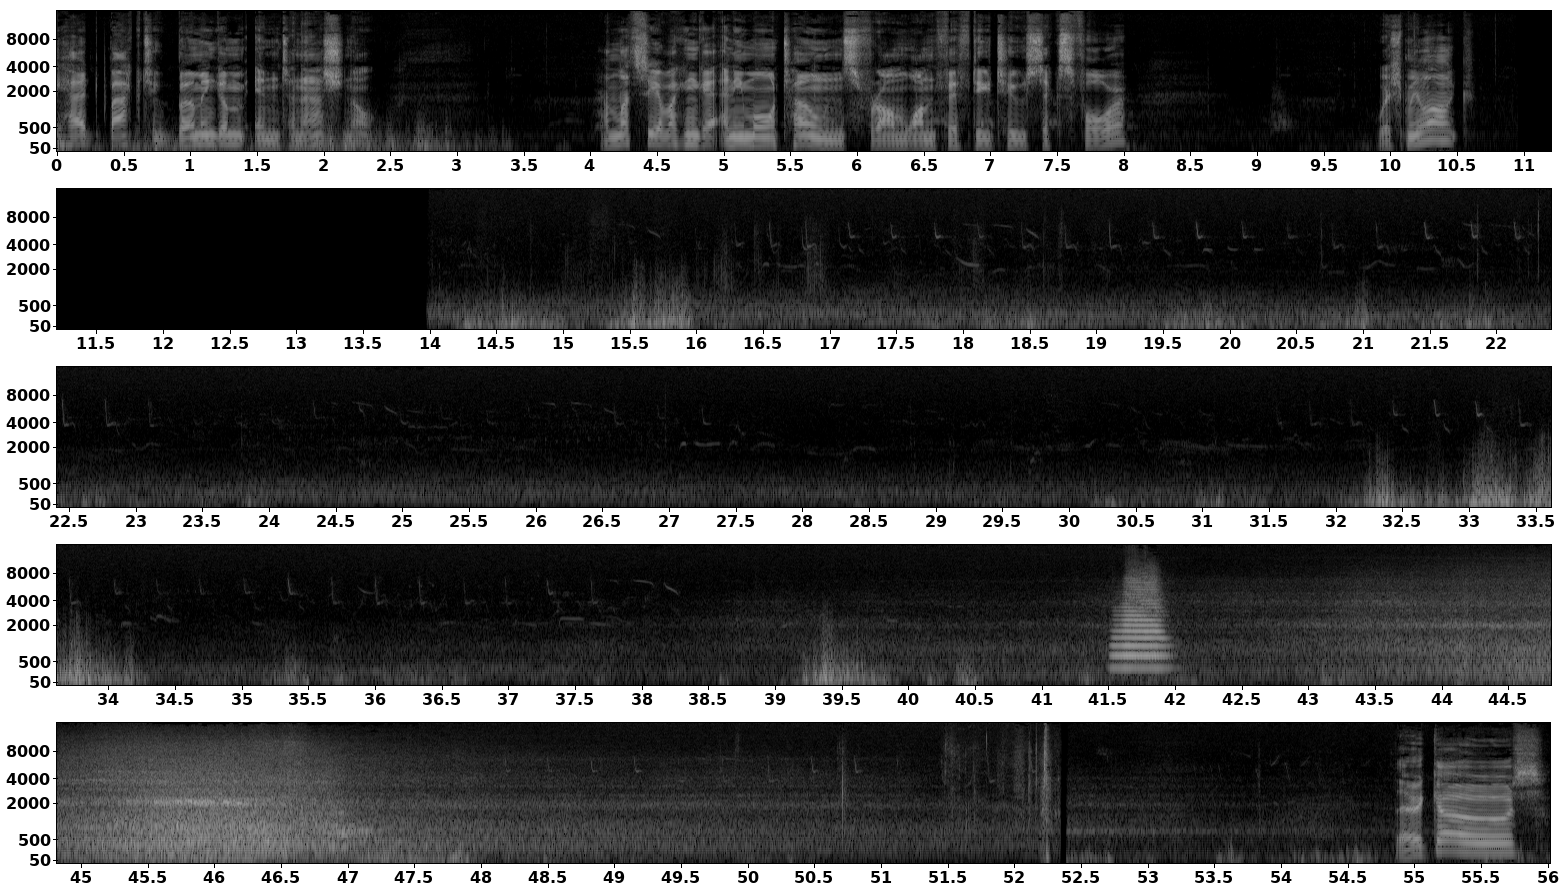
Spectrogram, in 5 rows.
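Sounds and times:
train passing: 35.6 - 55.2
train horn blast: 41.3 - 42.2.

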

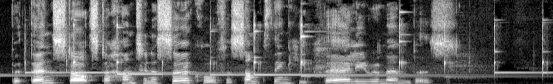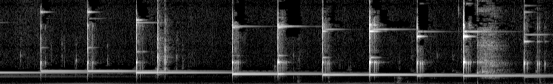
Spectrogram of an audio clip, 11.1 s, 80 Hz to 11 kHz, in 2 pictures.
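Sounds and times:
high chime notes: 0.0 - 11.0.

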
